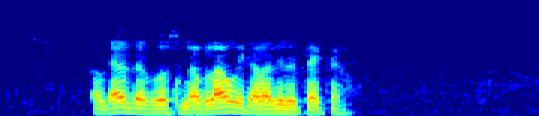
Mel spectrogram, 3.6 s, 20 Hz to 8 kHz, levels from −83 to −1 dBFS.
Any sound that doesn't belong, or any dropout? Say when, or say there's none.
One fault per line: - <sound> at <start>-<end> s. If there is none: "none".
none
